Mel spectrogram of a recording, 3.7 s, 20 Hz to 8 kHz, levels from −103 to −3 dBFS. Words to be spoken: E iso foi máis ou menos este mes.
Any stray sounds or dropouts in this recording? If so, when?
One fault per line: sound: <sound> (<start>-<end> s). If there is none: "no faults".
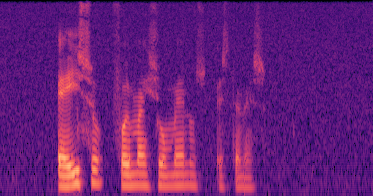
no faults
